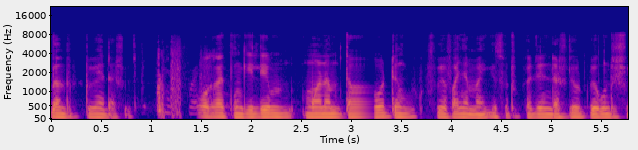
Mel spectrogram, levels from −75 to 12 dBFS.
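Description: It's a speech clip where the talker dips sharply, by up to about 20 dB, at 0.82–1.13, 2.31–2.54, 3.66–3.85 and 4.37–4.50 s, speech suppressed in double talk, likely as the echo canceller ducks both sides. At 3.01–3.37 s there's a call audio freeze: about 217 ms of fading fill and then a seamless resume, likely a starved jitter buffer, with nothing lost.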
